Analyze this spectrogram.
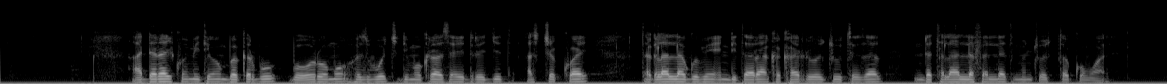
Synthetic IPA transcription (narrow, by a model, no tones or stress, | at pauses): ʔa̰d̪əɾajkʰo̞mit̪ʰe̞wunbəkʼɨɾbu | bəo̞ɾo̞mo̞ɦɨzbo̞t͡ʃːd̪imo̞kɾasawid̪ɨɾɨd͡ʒːɪt̪ | ast͡ʃːɛkʰʷːaj | t̪ʼəkʼlalːaɡuβe̞ɨnd̪it̪ʼəɾakʰəkʰaɾːiwo̞t͡ʃːut̪ʰɨzaz | ɨnd̪ət̪ʰəlalːəfəlːət̪mɨnt͡ʃʼo̞t͡ʃːt̪ʼəkʼːumwa̰l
